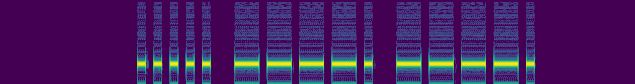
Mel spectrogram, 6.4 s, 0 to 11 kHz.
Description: Morse code, heard as a keyed tone, about 15 wpm, 800 Hz. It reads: 599
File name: RSTs / RST-mp3s / Various RST @13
